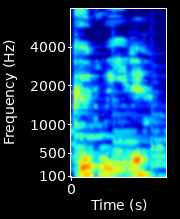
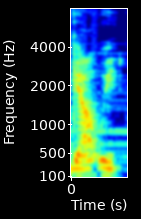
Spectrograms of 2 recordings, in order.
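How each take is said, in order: First: The first vowel rhymes with 'boot'. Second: The first vowel rhymes with 'cow'.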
